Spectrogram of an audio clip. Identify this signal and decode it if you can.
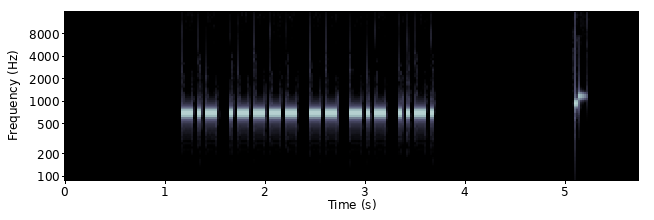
Morse code, heard as a keyed tone, about 32 wpm, 700 Hz. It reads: K1MKF
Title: USA Call Signs - 5 Characters - 4x Character Spacing - 30wpm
